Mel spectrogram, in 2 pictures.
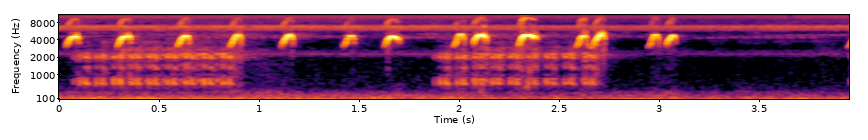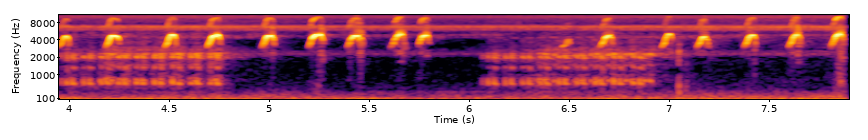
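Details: Young white-breasted waterhen calls its mother with rapid strings of high, sharp peeps, alternating with four bursts of a lower, buzzy, fast-pulsed rattle, over a constant thin high hum.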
